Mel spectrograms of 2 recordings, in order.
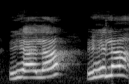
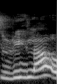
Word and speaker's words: Rihla: Rihala, or you can say it's Rihla, okay, whatever you pronounce. Rihla, this is the book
